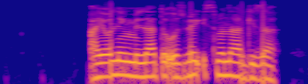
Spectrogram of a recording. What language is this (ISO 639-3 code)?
uzb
